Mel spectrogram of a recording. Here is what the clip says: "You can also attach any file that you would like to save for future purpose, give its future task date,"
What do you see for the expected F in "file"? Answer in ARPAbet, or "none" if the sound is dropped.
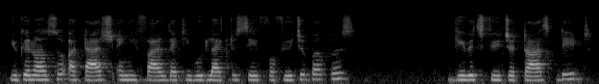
F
